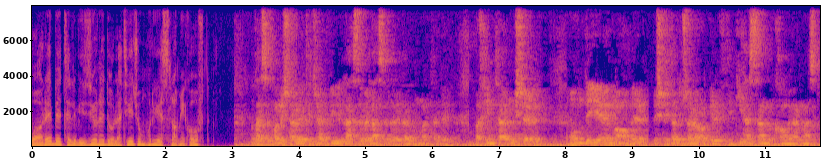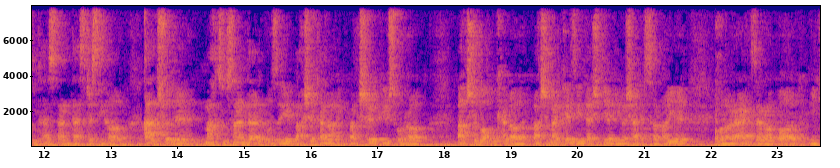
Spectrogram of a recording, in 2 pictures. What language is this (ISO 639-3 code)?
fas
